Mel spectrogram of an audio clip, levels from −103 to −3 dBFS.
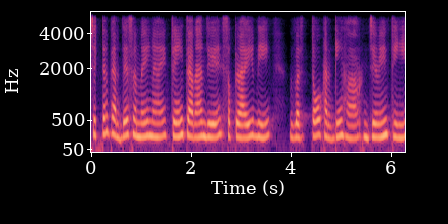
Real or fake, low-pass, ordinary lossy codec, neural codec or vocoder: fake; 5.4 kHz; none; codec, 16 kHz, 0.5 kbps, FreqCodec, larger model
